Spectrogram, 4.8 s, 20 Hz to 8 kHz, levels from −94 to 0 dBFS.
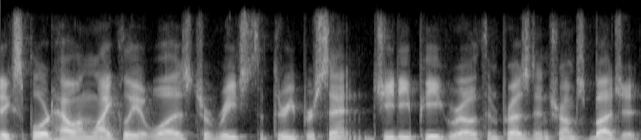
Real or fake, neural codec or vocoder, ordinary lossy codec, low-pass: real; none; Opus, 64 kbps; 7.2 kHz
